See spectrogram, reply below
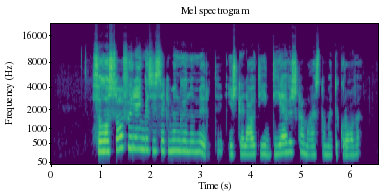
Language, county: Lithuanian, Kaunas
